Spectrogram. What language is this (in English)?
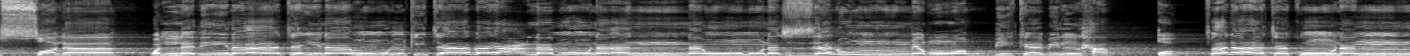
Arabic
